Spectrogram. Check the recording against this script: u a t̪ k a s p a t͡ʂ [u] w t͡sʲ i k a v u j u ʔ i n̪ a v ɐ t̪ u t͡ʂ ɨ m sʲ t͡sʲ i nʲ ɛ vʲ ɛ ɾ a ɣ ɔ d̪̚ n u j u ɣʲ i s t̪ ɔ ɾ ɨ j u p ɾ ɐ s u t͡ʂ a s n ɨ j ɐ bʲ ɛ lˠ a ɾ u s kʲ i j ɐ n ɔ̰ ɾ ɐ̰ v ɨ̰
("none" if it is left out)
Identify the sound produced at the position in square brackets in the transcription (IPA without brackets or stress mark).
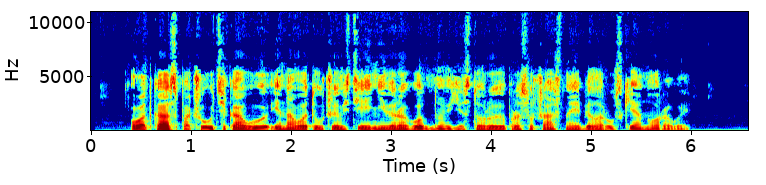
u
